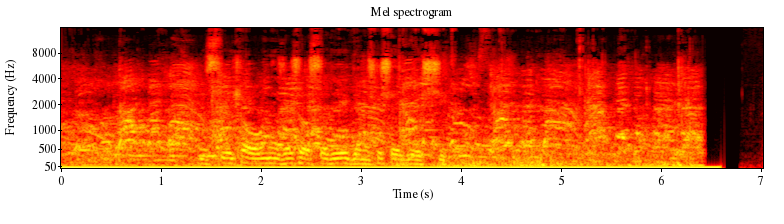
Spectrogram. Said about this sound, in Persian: روز شنبه 21 آبان و در نهمین هفته اعتراضات سراسری، تجمعات اعتراضی و تحصن دانشجویان در شماری از دانشگاه‌های ایران ادامه یافت. در دانشگاه بهشتی گروهی از دانشجویان شعار داد بزن حق تو فریاد بزن سر دادند.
